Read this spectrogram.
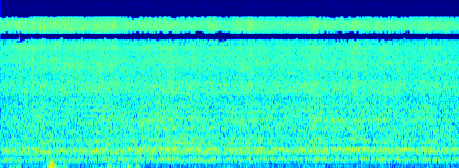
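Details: Pollinating bees give a constant droning buzz with strong low bands; a brief thump near the first second, then the even hum carries on.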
